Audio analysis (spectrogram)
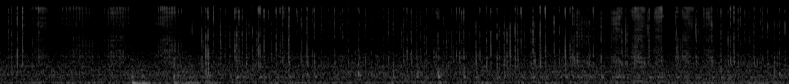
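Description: A green plastic Garnier Fructis shampoo bottle standing on a table has its sides tapped and scratched with long nails. The clip is a quiet, steady stream of fast clicking taps mixed with dry scratching, each hit short and bright with no ring afterward.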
